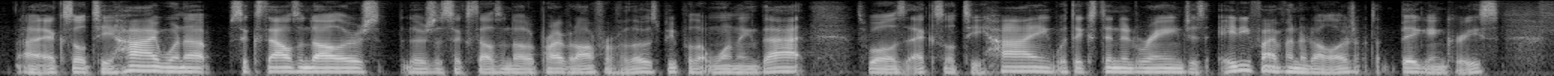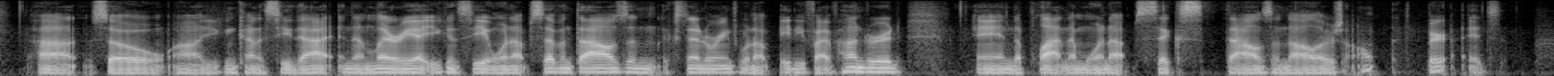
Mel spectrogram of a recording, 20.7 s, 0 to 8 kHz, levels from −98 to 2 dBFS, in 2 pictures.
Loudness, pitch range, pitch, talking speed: -24 LUFS, 85-110 Hz, 95 Hz, 225 wpm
